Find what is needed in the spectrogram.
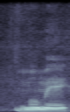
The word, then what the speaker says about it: Mumme: But it's insane that it's about mainly about one guy, Hal Mumme. I think it's how it's pronounced, Mumme, M-U-M-M-E, Hal Mumme.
